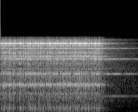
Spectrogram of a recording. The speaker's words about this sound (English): Whoa, whoa, whoa. The bell doesn't dismiss you. I dismiss you.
